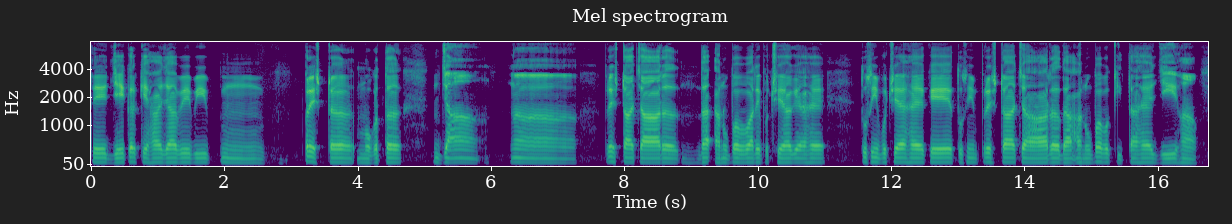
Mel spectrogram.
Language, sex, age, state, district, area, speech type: Punjabi, male, 30-45, Punjab, Fatehgarh Sahib, urban, spontaneous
